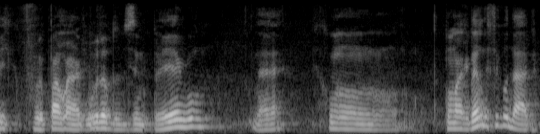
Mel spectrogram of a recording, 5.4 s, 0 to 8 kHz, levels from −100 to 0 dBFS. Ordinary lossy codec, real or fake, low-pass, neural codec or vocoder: none; fake; 7.2 kHz; codec, 16 kHz, 4 kbps, FunCodec, trained on LibriTTS, 50 frames a second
